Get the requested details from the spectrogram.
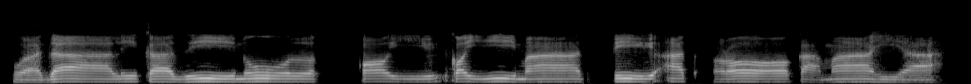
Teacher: Ro-nya yang panjang Pak, bukan kaknya.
